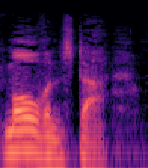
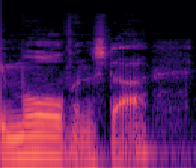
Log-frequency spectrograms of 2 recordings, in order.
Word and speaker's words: Malvern: Rick says, on suburb pronunciation, Malvern Star is pronounced Malvern Star. Well, it depends on where you come from, mate. If you're in South Australia, it'd be Malvern Star. If you come from the western suburbs of Sydney like I did, it's Malvern Star. It's spelled M-A-L-V-E-R-N, Malvern, as in Malvern Star.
